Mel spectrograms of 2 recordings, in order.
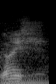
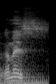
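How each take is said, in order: First: The final consonant is a palatal 'sh'. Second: The final consonant is a plain dental 's'. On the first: "तालू में touch कर रहा है गणेश" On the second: "सीधा स गणेश, दंत्य वाला गणेश"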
